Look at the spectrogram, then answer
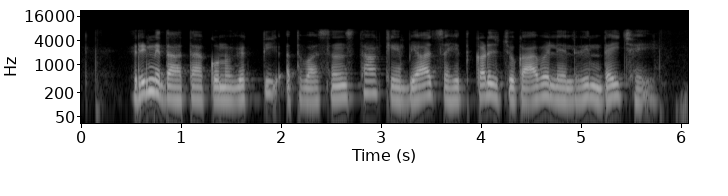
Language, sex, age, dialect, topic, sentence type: Maithili, male, 25-30, Eastern / Thethi, banking, statement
